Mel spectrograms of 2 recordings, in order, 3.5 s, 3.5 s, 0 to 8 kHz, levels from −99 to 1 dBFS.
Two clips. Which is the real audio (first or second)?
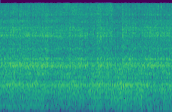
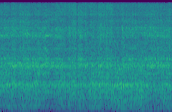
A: first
